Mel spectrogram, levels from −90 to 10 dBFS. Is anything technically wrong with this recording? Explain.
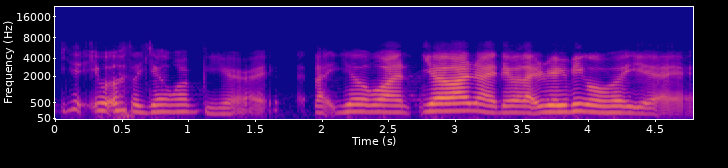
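No, nothing technically wrong.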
